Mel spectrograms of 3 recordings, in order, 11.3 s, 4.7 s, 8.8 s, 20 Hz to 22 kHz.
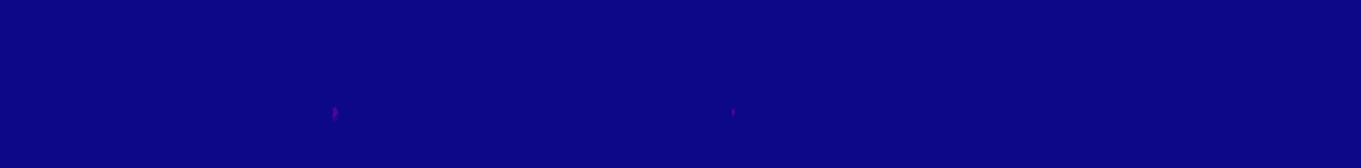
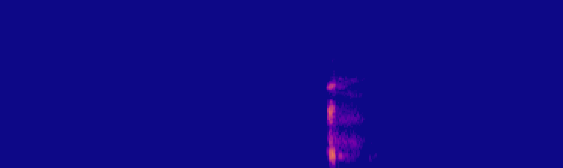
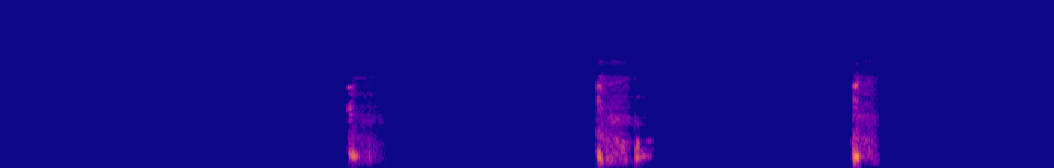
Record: {
  "exhalation_length": "11.3 s",
  "exhalation_amplitude": 27,
  "exhalation_signal_mean_std_ratio": 0.06,
  "cough_length": "4.7 s",
  "cough_amplitude": 4425,
  "cough_signal_mean_std_ratio": 0.09,
  "three_cough_length": "8.8 s",
  "three_cough_amplitude": 7694,
  "three_cough_signal_mean_std_ratio": 0.12,
  "survey_phase": "beta (2021-08-13 to 2022-03-07)",
  "age": "45-64",
  "gender": "Female",
  "wearing_mask": "No",
  "symptom_none": true,
  "smoker_status": "Never smoked",
  "respiratory_condition_asthma": false,
  "respiratory_condition_other": false,
  "recruitment_source": "REACT",
  "submission_delay": "5 days",
  "covid_test_result": "Negative",
  "covid_test_method": "RT-qPCR",
  "influenza_a_test_result": "Negative",
  "influenza_b_test_result": "Negative"
}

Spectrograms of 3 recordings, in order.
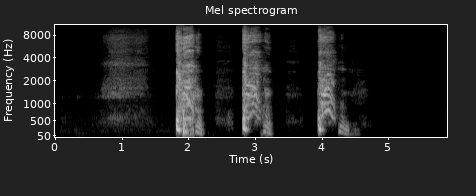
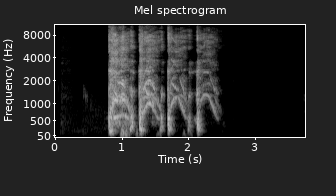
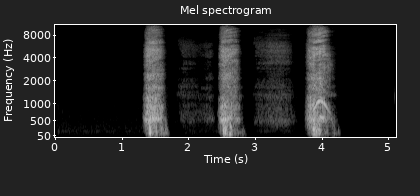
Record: {
  "three_cough_length": "5.9 s",
  "three_cough_amplitude": 31300,
  "three_cough_signal_mean_std_ratio": 0.3,
  "cough_length": "3.8 s",
  "cough_amplitude": 29611,
  "cough_signal_mean_std_ratio": 0.42,
  "exhalation_length": "5.1 s",
  "exhalation_amplitude": 28211,
  "exhalation_signal_mean_std_ratio": 0.33,
  "survey_phase": "beta (2021-08-13 to 2022-03-07)",
  "age": "18-44",
  "gender": "Male",
  "wearing_mask": "No",
  "symptom_none": true,
  "smoker_status": "Current smoker (e-cigarettes or vapes only)",
  "respiratory_condition_asthma": false,
  "respiratory_condition_other": false,
  "recruitment_source": "REACT",
  "submission_delay": "1 day",
  "covid_test_result": "Negative",
  "covid_test_method": "RT-qPCR",
  "influenza_a_test_result": "Negative",
  "influenza_b_test_result": "Negative"
}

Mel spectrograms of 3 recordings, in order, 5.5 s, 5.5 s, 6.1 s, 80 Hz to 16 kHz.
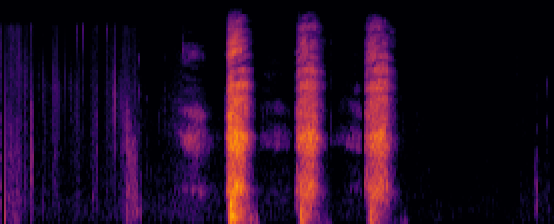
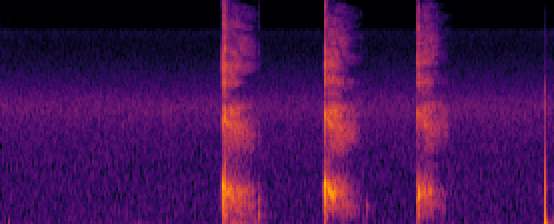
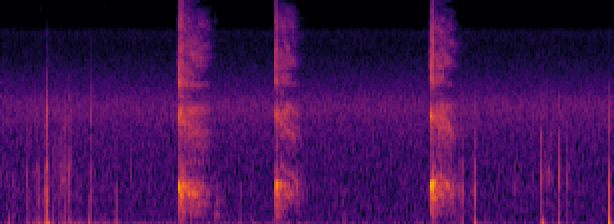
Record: {
  "exhalation_length": "5.5 s",
  "exhalation_amplitude": 22201,
  "exhalation_signal_mean_std_ratio": 0.24,
  "cough_length": "5.5 s",
  "cough_amplitude": 21889,
  "cough_signal_mean_std_ratio": 0.27,
  "three_cough_length": "6.1 s",
  "three_cough_amplitude": 15648,
  "three_cough_signal_mean_std_ratio": 0.3,
  "survey_phase": "alpha (2021-03-01 to 2021-08-12)",
  "age": "45-64",
  "gender": "Female",
  "wearing_mask": "No",
  "symptom_none": true,
  "symptom_onset": "12 days",
  "smoker_status": "Current smoker (11 or more cigarettes per day)",
  "respiratory_condition_asthma": true,
  "respiratory_condition_other": false,
  "recruitment_source": "REACT",
  "submission_delay": "3 days",
  "covid_test_result": "Negative",
  "covid_test_method": "RT-qPCR"
}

